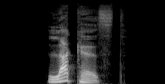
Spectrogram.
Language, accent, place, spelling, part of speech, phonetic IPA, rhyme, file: German, Germany, Berlin, lackest, verb, [ˈlakəst], -akəst, De-lackest.ogg
- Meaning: second-person singular subjunctive I of lacken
